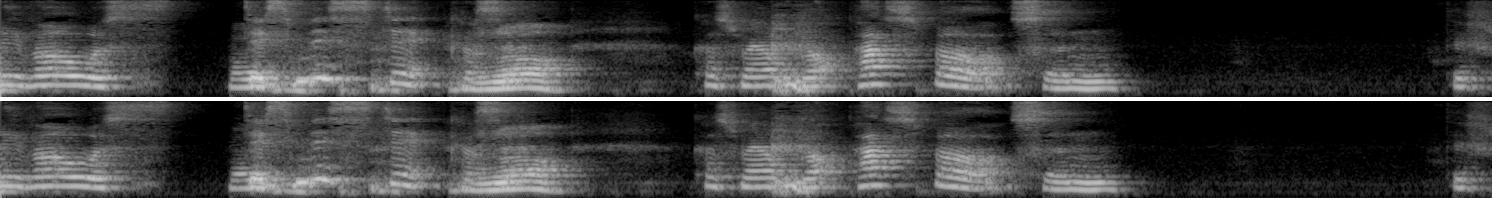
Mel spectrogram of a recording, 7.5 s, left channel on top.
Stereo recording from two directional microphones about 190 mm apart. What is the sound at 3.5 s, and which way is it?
Speech, 5° right (ahead or behind).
